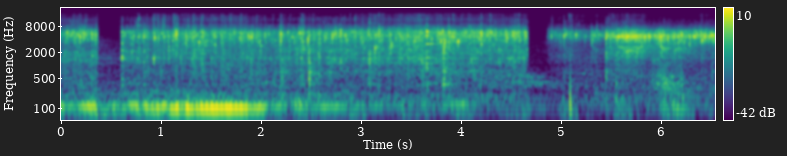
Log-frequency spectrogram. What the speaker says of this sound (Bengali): এখন আমি ডিমগুলো এক এক করে ভেজে নেব।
